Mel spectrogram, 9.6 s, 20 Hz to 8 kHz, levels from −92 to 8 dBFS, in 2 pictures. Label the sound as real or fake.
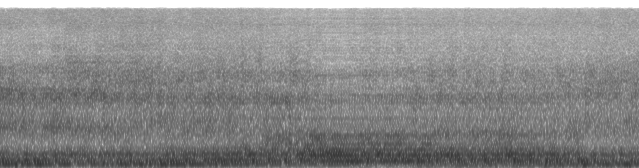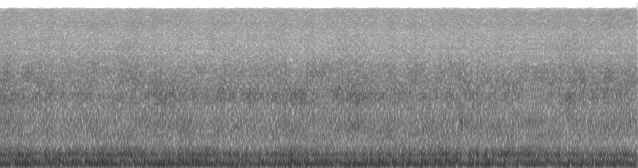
fake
